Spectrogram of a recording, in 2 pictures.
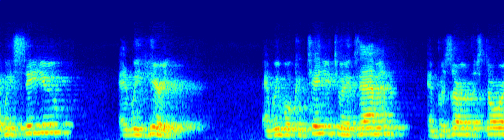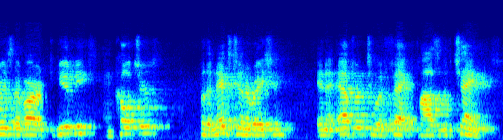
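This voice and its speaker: A man giving prepared remarks as a museum representative at a commemoration, speaking in a measured, emphatic way with deliberate pauses. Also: a little high. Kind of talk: prepared speech at a virtual commemoration. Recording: very echoey reverberant room, muffled, faint noise.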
